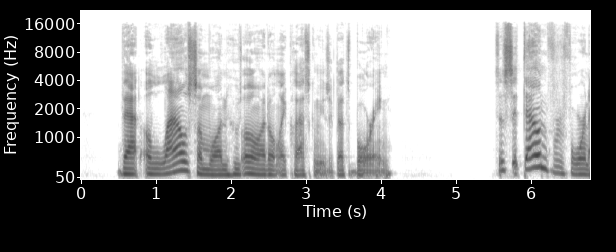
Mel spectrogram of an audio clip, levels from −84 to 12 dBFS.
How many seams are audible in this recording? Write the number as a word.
one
